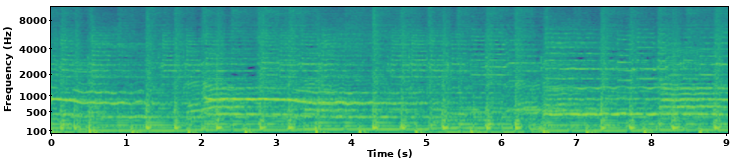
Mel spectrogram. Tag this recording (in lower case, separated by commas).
psychedelic rock, music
